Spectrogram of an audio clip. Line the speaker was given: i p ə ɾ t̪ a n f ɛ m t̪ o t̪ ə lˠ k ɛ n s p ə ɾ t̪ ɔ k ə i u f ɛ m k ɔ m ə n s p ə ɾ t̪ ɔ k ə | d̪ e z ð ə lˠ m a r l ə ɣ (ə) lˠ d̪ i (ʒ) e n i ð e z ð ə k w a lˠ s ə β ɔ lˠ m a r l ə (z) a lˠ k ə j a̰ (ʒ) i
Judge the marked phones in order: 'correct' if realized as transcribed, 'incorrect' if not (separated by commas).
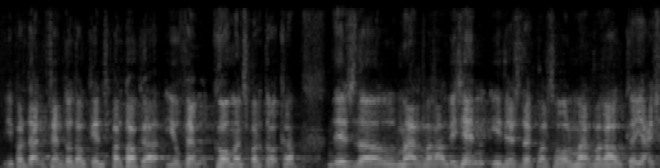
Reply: incorrect, correct, incorrect, correct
